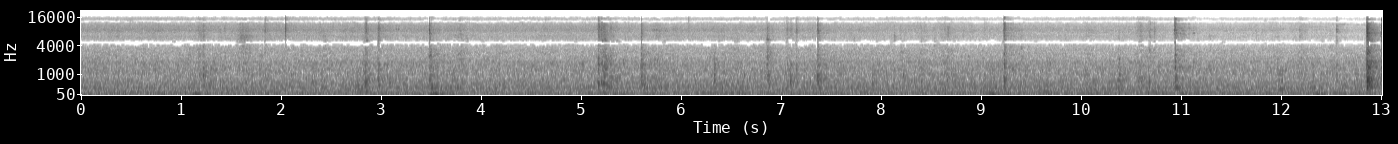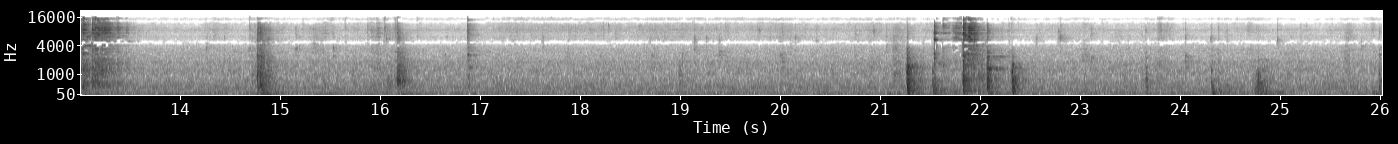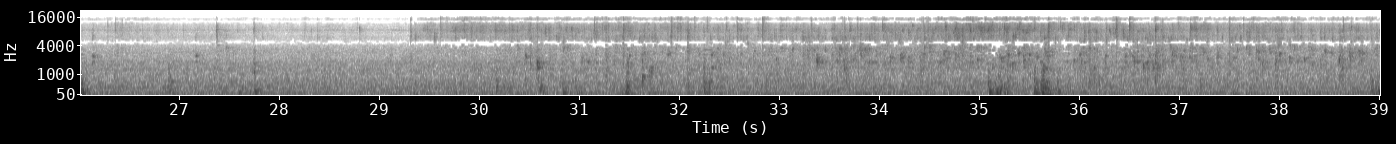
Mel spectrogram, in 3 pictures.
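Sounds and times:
oil frying hiss: 0:00.0 - 0:21.5, 0:22.3 - 0:39.0.

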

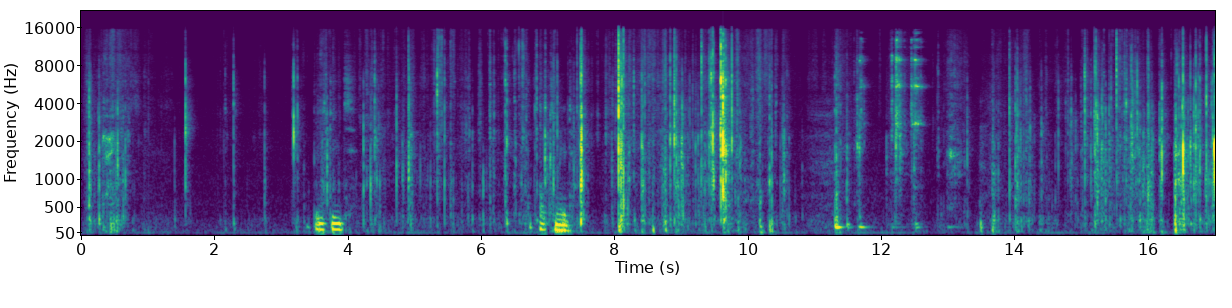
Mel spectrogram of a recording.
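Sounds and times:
plastic bag crinkling: 0:03.5 - 0:10.7, 0:13.0 - 0:17.0.

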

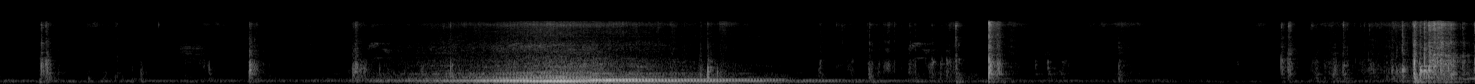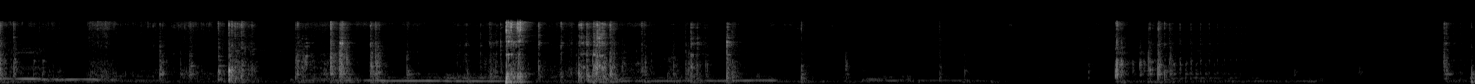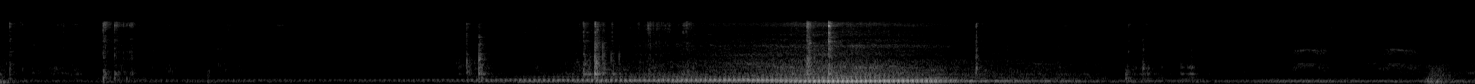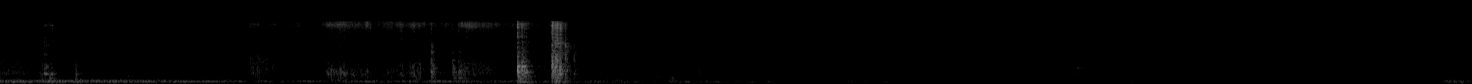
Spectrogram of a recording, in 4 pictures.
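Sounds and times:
vehicle engine passing by: 0:03.5 - 0:09.2, 0:17.8 - 0:19.8, 0:34.1 - 0:45.3
cardboard and plastic rustling: 0:08.2 - 0:11.5, 0:12.8 - 0:22.0, 0:46.7 - 0:50.0.

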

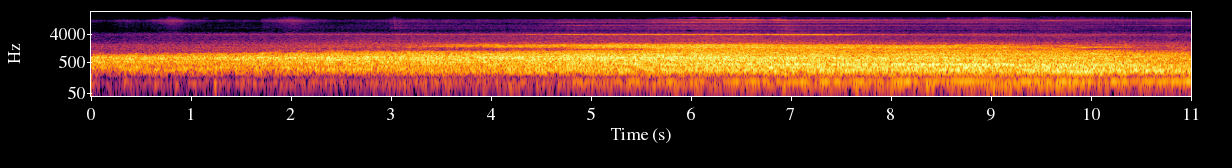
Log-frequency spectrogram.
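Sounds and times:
tram wheels rumbling on rail: 0:00.0 - 0:11.0.

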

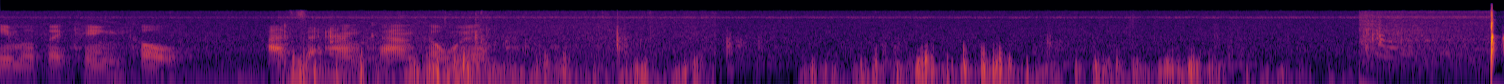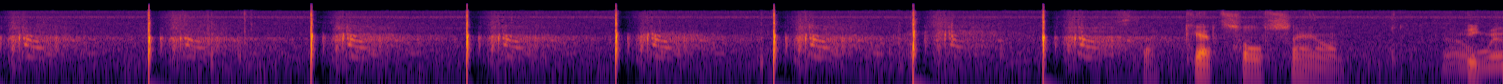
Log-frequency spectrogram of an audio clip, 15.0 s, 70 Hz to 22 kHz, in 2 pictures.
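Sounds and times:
falling chirp echo: 0:06.8 - 0:13.8
sharp hand claps: 0:07.4 - 0:10.8.

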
